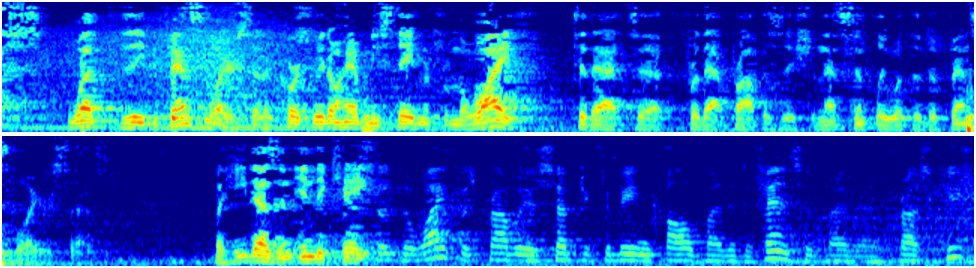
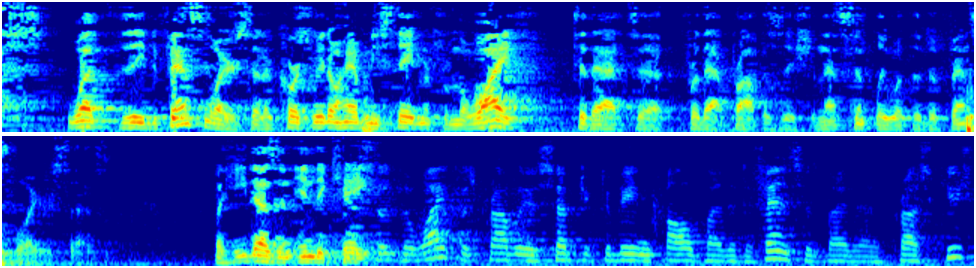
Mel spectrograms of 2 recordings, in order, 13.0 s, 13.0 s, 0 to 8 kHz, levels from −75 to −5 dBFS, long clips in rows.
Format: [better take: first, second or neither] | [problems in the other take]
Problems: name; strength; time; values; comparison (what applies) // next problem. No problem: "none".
second | background sound (Motorcycle); 15 dB below the speech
